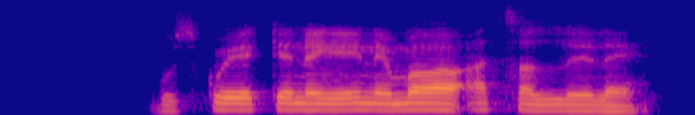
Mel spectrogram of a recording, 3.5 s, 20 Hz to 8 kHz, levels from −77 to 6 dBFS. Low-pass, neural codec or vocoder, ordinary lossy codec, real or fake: 7.2 kHz; codec, 16 kHz, 0.5 kbps, X-Codec, HuBERT features, trained on LibriSpeech; AAC, 32 kbps; fake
